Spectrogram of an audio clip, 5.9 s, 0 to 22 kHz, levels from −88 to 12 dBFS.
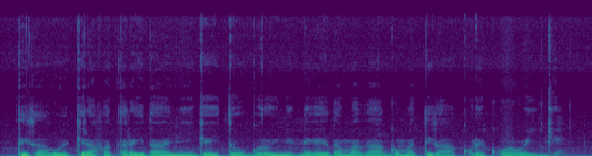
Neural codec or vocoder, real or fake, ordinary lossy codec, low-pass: none; real; none; 19.8 kHz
